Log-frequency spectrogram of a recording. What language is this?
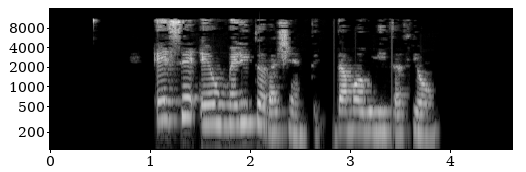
Galician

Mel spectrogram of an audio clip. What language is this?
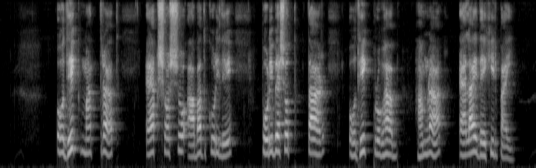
Bangla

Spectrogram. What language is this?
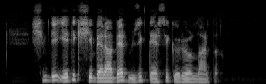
Turkish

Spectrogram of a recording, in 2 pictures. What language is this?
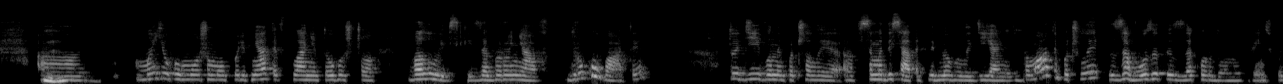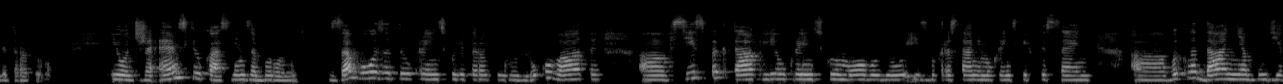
Ukrainian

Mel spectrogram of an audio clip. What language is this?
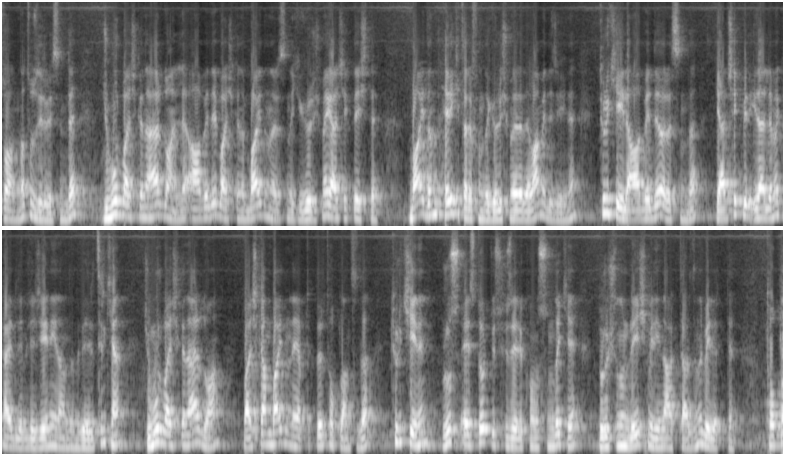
Turkish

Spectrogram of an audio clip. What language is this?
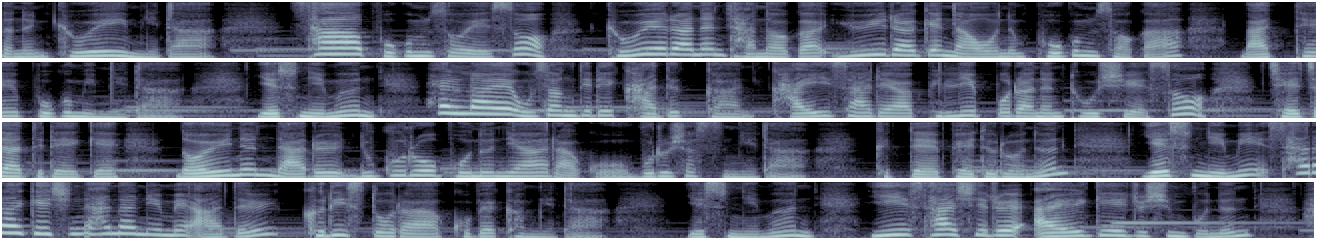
Korean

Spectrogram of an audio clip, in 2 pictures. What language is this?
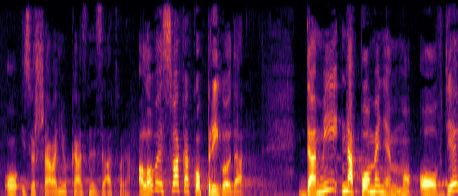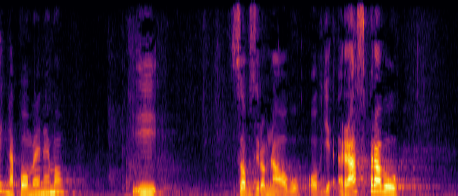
Croatian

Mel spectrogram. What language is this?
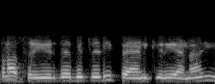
Punjabi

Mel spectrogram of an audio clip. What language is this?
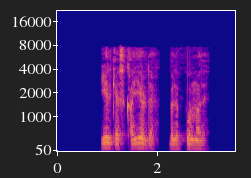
Uzbek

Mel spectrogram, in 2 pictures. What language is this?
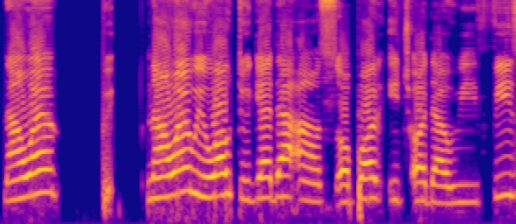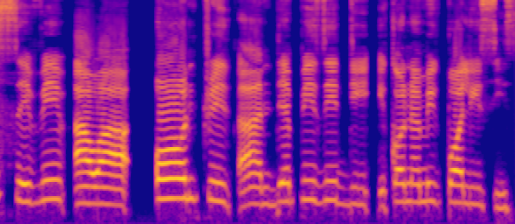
Nigerian Pidgin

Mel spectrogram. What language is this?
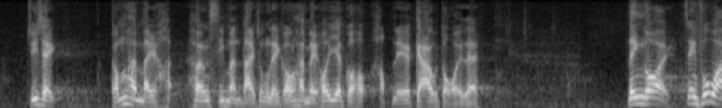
Cantonese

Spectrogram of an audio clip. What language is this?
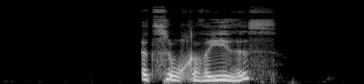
Kabyle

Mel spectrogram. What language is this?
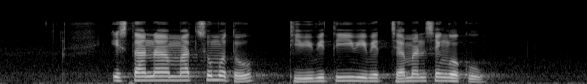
Javanese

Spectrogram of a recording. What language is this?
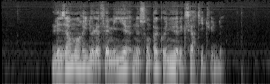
French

